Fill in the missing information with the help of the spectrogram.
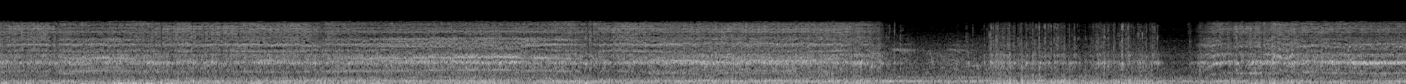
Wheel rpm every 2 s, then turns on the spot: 160, 160, 160, 160, 70, 30, 130.
8-12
